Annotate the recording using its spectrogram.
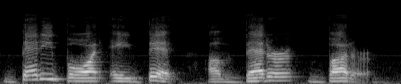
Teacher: all the T's are pronounced as D's because they fall between vowels.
